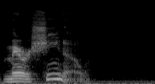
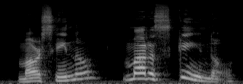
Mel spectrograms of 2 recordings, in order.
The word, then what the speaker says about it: maraschino: know how to pronounce i always thought the cherries were called maraschino but i guess that is a bit frenchy and those are italian so i guess the correct way is moroccano marschino i don't know just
